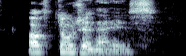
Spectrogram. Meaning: orthogenesis
- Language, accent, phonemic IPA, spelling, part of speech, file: French, Canada, /ɔʁ.tɔʒ.nɛz/, orthogenèse, noun, LL-Q150 (fra)-orthogenèse.wav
